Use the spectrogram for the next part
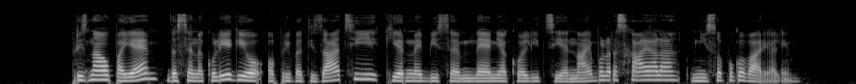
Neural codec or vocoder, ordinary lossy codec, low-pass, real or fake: none; none; 10.8 kHz; real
